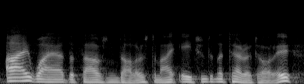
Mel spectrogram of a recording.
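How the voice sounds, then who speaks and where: An actor playing an elderly, over-polite racketeer boss with veiled menace in a 1950s radio drama, fussy and condescending. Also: male voice, fairly low pitch, expressive, quick pace, lightly acted. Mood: brisk, businesslike. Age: older. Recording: tinny, narrow-band vintage radio recording.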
